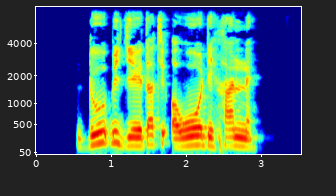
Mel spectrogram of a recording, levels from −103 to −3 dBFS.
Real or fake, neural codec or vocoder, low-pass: real; none; 7.2 kHz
